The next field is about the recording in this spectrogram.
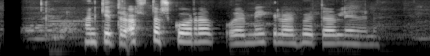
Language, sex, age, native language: Icelandic, female, 40-49, Icelandic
